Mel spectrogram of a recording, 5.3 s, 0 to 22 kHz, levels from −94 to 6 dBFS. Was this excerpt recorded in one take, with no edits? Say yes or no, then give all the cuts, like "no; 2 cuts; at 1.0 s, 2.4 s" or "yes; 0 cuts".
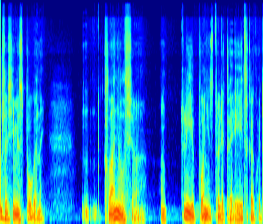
yes; 0 cuts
